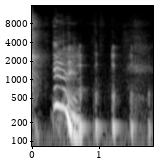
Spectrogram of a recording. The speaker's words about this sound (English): There it is. Oh, bitch slap you, Mr. J.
